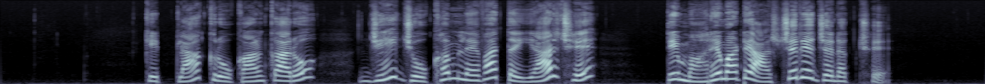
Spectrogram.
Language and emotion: Gujarati, surprised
